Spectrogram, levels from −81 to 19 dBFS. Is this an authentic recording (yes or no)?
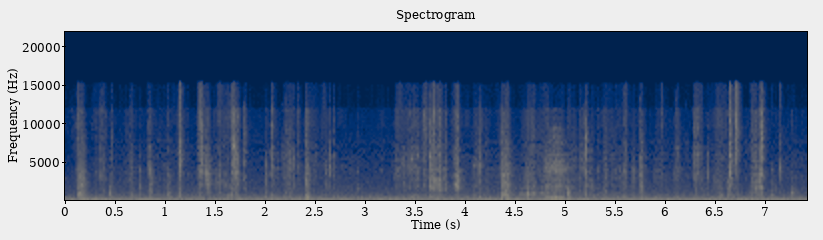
no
